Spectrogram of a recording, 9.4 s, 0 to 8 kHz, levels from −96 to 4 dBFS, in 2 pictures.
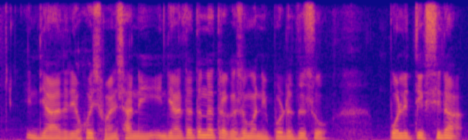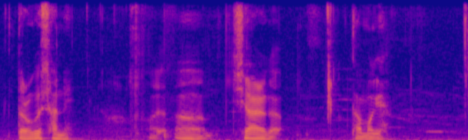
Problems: background conversations at intervals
